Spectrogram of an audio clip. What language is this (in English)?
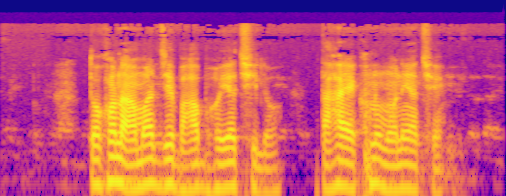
Bangla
